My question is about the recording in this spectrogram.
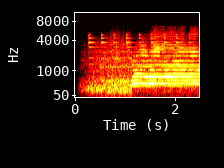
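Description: Train sound effect: a train's rumble fades in, then about a second in a train horn sounds a steady multi-note chord and holds it.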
